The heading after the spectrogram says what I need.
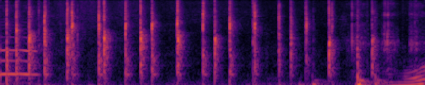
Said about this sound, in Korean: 출연해 주셔서 다시 한번 감사합니다. 감사합니다. 감사합니다. 감사합니다. 네. 자 박수 치면서 보내드리도록 네. 하겠습니다.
